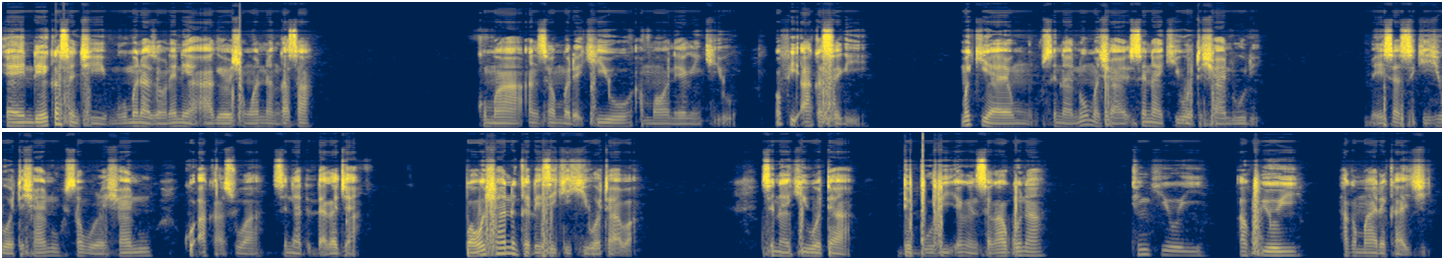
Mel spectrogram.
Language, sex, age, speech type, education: Hausa, male, 15-29, spontaneous, tertiary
